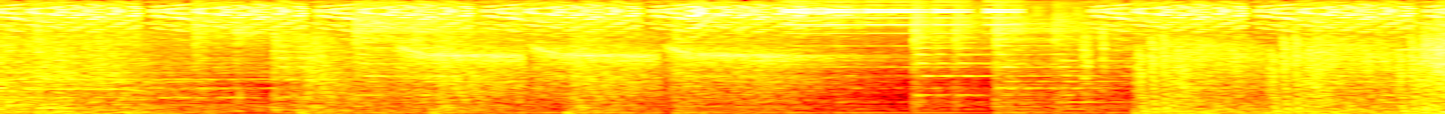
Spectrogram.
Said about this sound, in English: I just threw a grenade.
